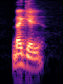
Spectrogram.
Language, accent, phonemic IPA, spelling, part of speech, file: French, France, /ba.ɡɛl/, baguel, noun, LL-Q150 (fra)-baguel.wav
- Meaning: alternative spelling of bagel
